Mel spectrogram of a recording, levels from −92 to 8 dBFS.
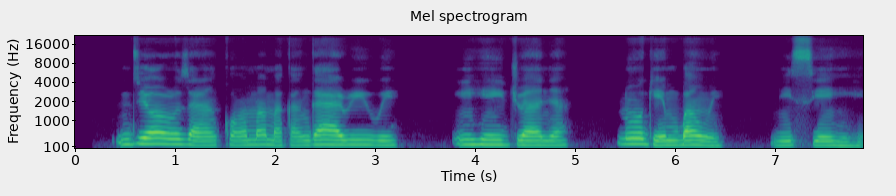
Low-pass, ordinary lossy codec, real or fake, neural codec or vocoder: none; none; fake; autoencoder, 48 kHz, 128 numbers a frame, DAC-VAE, trained on Japanese speech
